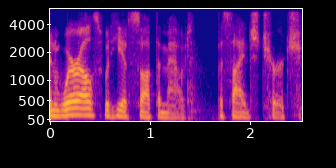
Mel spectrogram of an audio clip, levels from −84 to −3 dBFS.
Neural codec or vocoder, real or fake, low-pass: vocoder, 44.1 kHz, 128 mel bands, Pupu-Vocoder; fake; 5.4 kHz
